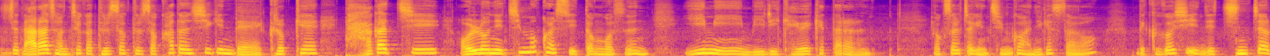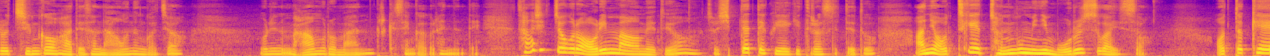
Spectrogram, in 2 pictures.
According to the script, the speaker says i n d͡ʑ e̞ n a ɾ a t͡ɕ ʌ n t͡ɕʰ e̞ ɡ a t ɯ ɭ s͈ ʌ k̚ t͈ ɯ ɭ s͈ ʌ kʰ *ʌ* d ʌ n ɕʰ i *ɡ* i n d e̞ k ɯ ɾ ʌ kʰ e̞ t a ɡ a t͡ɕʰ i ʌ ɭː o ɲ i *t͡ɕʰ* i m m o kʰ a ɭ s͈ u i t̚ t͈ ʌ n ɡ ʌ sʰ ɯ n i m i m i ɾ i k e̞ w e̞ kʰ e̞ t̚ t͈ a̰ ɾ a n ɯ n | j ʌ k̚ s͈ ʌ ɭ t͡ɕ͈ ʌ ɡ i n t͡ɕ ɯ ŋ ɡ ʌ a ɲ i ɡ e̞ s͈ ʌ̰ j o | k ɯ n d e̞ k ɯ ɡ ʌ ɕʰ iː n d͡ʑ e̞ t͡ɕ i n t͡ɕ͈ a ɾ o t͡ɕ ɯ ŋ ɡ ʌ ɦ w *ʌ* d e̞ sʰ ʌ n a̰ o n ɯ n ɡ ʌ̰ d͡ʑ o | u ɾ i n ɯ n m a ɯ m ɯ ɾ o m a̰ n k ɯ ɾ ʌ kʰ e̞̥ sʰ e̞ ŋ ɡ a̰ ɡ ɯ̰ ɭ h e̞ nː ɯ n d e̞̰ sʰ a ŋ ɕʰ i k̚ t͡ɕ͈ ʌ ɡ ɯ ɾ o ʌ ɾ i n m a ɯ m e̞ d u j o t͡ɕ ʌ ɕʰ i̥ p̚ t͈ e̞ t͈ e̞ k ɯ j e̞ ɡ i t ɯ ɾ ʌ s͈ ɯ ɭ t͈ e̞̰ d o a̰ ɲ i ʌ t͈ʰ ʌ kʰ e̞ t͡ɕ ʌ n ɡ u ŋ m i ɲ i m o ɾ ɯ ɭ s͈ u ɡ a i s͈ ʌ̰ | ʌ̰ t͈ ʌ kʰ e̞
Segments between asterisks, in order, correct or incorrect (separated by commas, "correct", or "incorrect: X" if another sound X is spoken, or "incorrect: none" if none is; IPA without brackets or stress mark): incorrect: a, correct, correct, incorrect: a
